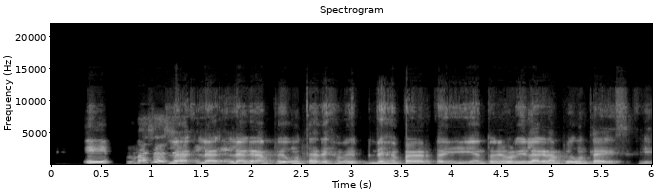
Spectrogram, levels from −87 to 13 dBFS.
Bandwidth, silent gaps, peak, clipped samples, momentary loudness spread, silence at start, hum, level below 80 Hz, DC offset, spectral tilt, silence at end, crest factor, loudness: 12.5 kHz; none; 0 dBFS; under 0.1%; 7 LU; 0.35 s; none; -56 dBFS; under 0.1%; -5.5 dB/octave; 0 s; 16 dB; -17 LUFS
